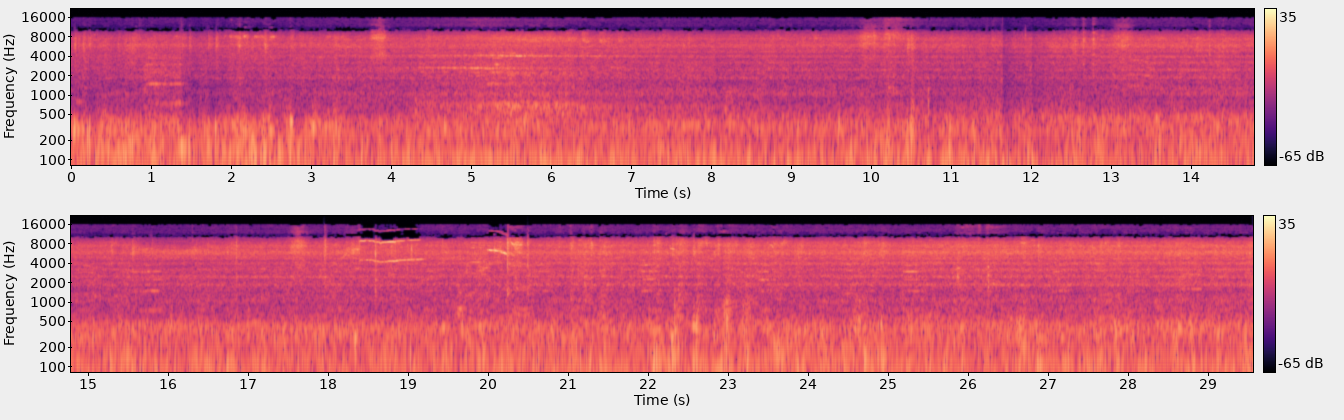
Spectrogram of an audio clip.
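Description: A passenger train heard from inside a coach near an open window, running steadily with a continuous rumble and rattle of wheels on the rails. A couple of brief high squeaks come about two-thirds of the way in.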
